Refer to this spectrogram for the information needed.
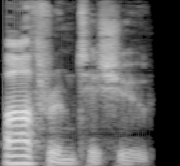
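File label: "bathroom tissue", British English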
